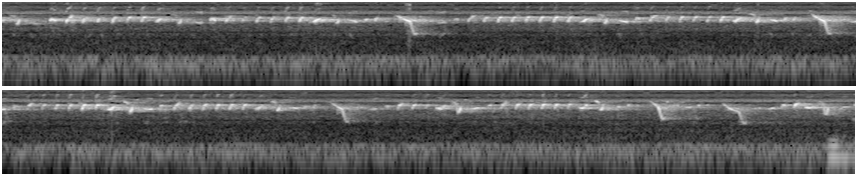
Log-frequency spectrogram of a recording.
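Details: Male American Woodcock in courtship display flight, dropping from the sky in a zigzag descent: rapid, continuous high twittering of liquid chirps, broken every second or so by sharp downward-slurred whistles, over a faint low hum.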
